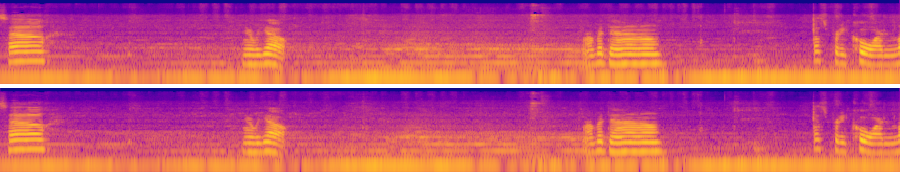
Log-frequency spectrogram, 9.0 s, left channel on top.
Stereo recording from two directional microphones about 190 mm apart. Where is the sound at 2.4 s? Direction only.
15° left (ahead or behind).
